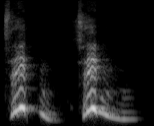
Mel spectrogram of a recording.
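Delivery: very high cartoon mouse retry; Mickey Mouse voice. Retrying the first line for viewers in a high Mickey voice. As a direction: reach up high for the mouse squeak. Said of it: "I can't really quite hit it".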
